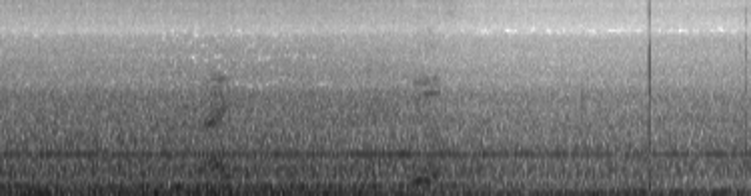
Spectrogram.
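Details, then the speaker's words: Central AC indoor unit after replacing the bad blower capacitor and restoring power at the breaker: smooth even motor hum with a faint steady tone, no rattles or labouring; the blower starts and runs normally. "there we go beautiful beautiful see turn on working just fine"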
